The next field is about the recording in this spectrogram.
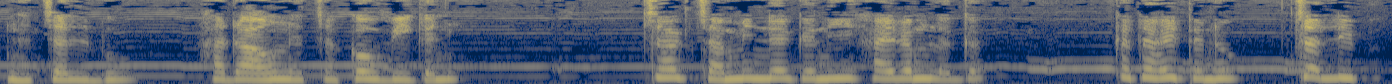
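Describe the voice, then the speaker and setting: A woman's voice: high voice, steady tone, racing, dark tone, lightly acted. A woman acting in a radio drama as a bereaved younger sister, plaintive and mournful. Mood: tearful longing. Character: sorrowful bereaved younger sister mourning her elder brother. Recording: faint music behind the voice.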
